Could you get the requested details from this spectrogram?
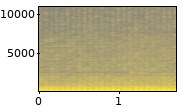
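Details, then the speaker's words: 1985 bike (Big Red) just restored, started on a snowy morning: steady even thumping idle at a quick constant beat, no knocks or misses; runs nicely, normal idle. "let's do it again are you ready are you steady here we go boy this runs so nice"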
